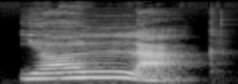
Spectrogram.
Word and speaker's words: 연락: 연락, when you pronounce those l affects right here, so you'd pronounce 열, like instead of a final consonant n, you'd pronounce l instead.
